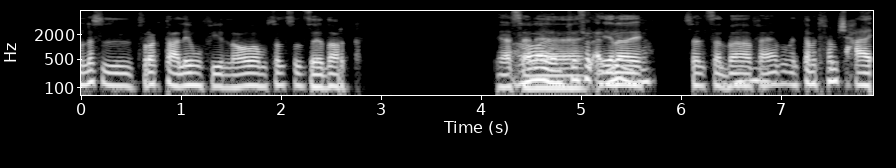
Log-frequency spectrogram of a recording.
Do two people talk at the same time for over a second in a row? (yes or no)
yes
